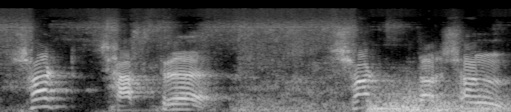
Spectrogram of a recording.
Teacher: দেখুন ওখানে সটা একেবারে মূর্ধন্য স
